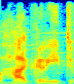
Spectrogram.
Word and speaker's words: Hagrid: believe it is of Eastern European Origins so Hagrid would be the uh correct pronunciation yes I assume you're aware what uh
